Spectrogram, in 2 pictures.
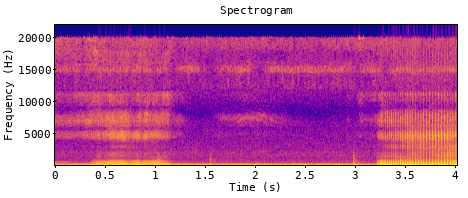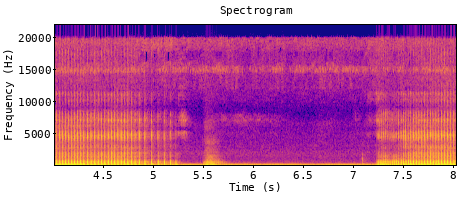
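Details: Daisy, a sleeping dog, snoring: loud rattling snores on each in-breath with quieter pauses between; snoring.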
